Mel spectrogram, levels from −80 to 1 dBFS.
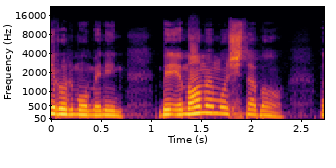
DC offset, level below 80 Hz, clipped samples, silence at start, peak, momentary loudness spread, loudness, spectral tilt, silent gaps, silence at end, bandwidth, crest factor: under 0.1%; -48 dBFS; 0.2%; 0 s; 0 dBFS; 11 LU; -13 LUFS; -6.5 dB/octave; none; 0 s; 13.5 kHz; 12 dB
